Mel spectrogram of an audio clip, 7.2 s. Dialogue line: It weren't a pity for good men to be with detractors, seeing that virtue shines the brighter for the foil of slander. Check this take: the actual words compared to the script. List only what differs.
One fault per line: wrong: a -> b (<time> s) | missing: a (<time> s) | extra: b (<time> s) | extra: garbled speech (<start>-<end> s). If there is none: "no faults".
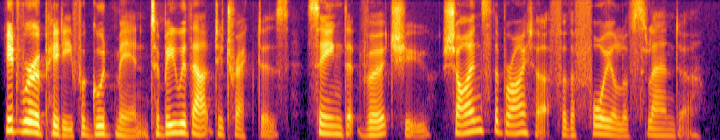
wrong: weren't -> were (0.2 s)
wrong: with -> without (1.8 s)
